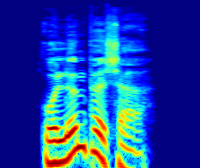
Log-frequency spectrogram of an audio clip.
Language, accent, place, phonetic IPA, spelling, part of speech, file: German, Germany, Berlin, [oˈlʏmpɪʃɐ], olympischer, adjective, De-olympischer.ogg
- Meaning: inflection of olympisch: 1. strong/mixed nominative masculine singular 2. strong genitive/dative feminine singular 3. strong genitive plural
